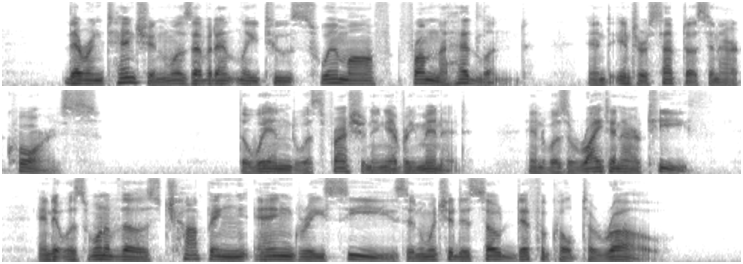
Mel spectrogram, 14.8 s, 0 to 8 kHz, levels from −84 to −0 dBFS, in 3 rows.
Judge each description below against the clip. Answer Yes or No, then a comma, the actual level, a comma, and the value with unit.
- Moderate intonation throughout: Yes, average, 4.2 semitones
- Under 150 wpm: No, average, 185 wpm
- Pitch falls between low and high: No, low, 105 Hz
